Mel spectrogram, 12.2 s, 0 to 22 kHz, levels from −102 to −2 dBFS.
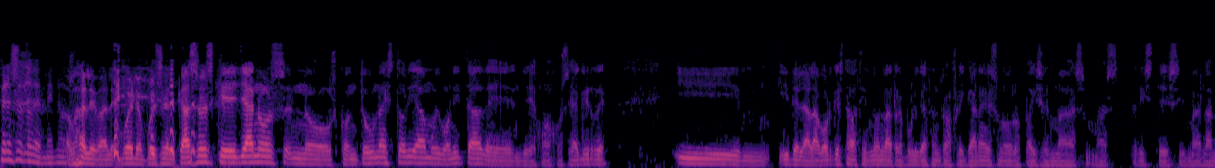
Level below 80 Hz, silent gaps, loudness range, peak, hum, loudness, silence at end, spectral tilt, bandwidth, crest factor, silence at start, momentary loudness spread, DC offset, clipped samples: -80 dBFS; 6.09-6.18 s, 6.65-6.71 s, 7.72-7.78 s, 11.21-11.29 s; 10 LU; -32 dBFS; none; -54 LUFS; 0 s; -5 dB/octave; 7.6 kHz; 22 dB; 0 s; 16 LU; under 0.1%; under 0.1%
